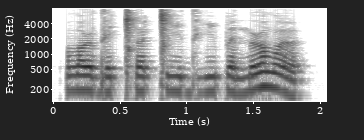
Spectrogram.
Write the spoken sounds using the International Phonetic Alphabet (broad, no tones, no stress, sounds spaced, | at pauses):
lˠ ə˞ d e ǀʰ œ ǀ i dʱ i p ɛ n ə˞ lˠ œ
